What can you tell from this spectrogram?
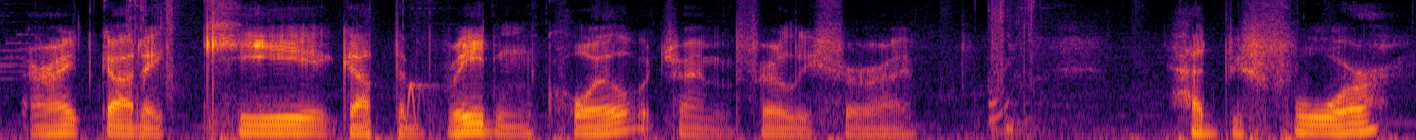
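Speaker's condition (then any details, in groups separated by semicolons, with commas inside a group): No condition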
